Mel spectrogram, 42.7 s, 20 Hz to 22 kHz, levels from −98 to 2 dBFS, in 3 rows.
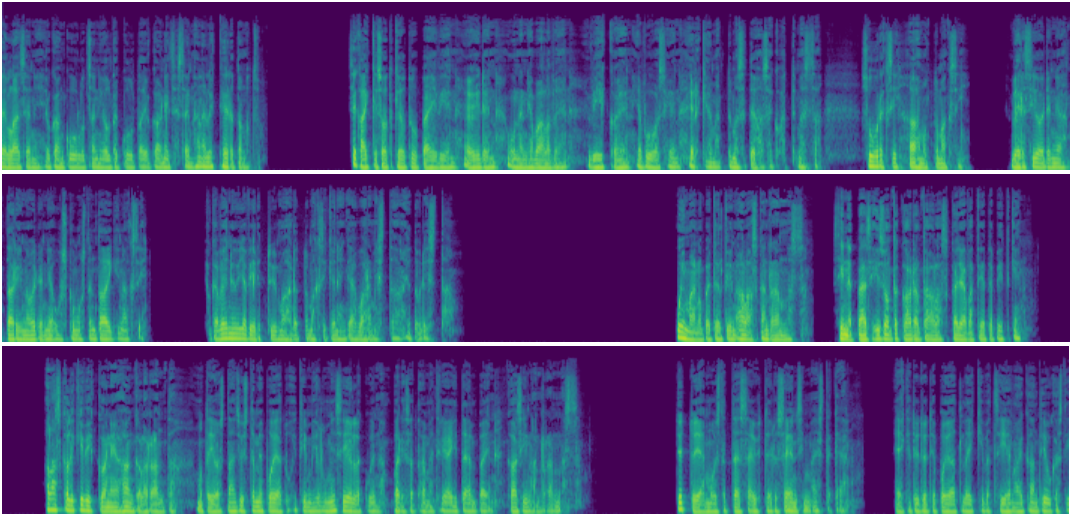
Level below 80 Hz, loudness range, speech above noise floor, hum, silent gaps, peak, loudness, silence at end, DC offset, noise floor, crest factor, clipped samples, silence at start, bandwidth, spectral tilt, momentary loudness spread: -42 dBFS; 5 LU; over 71 dB; none; none; 0 dBFS; -20 LUFS; 0 s; under 0.1%; under -90 dBFS; 20 dB; under 0.1%; 0 s; 13.5 kHz; -7 dB/octave; 11 LU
